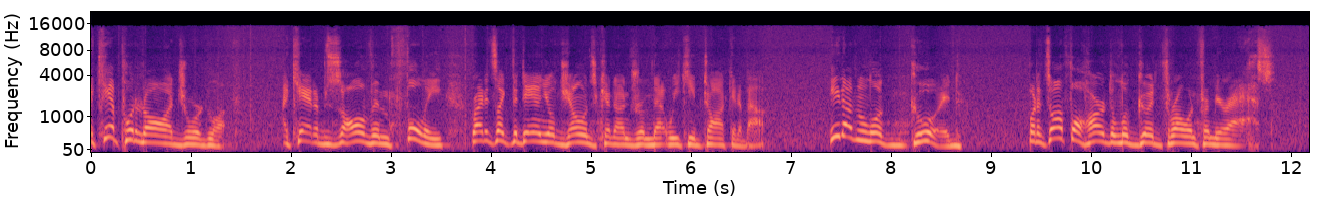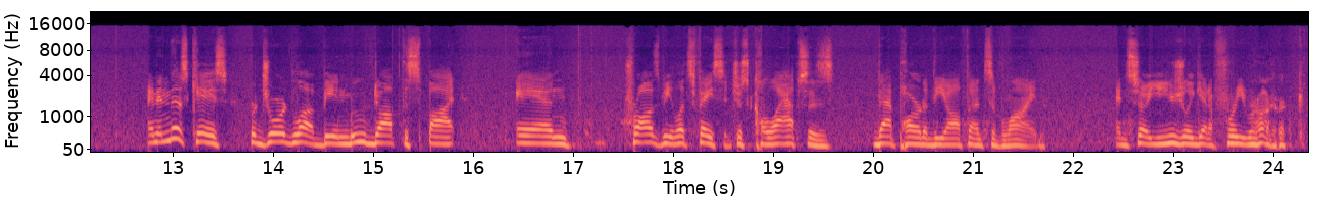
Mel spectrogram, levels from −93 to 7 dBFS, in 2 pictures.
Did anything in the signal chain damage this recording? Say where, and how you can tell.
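Yes, there is gain pumping through the whole clip. The room noise sits about 30 dB below the speech, and the gain swings by around 10 dB. The likely cause is input gain set far too high, with a fast limiter pulling it down.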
